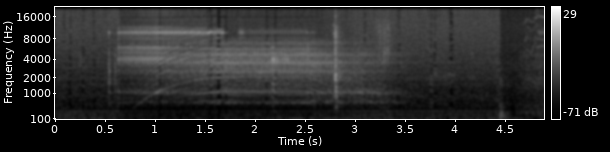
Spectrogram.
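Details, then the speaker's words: 1989 Acorn A3000 IDE hard drive: whine climbs, holds about a second, then winds down with a tick, cycling up and down; owner suspects a power supply issue, cause unconfirmed. "I think the hard drive failed because when I powered up the hard drive spins and then it stops sometimes it it spins up and down and then it stops and I'm not sure whether it's a power supply issue"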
